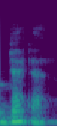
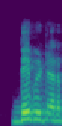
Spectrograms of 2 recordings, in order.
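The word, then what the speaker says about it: debtor: Class, that is your डेटर। डेटर B silent, डेबिटर परो न कह आम तौर गलती कॉमर्स स्टूडेंट, ये करो सोरे ठीक। इट इज नॉट डेटर डेबिटर, इट इज डेटर।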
